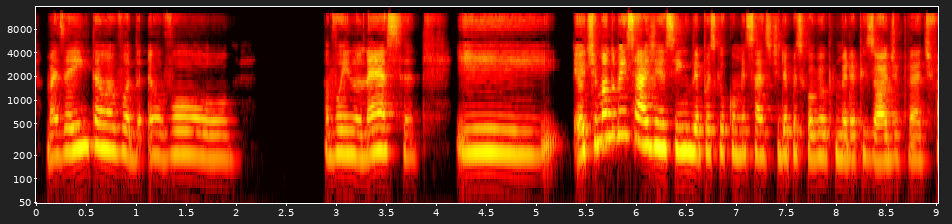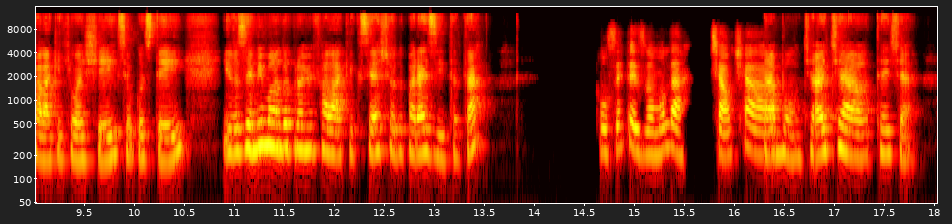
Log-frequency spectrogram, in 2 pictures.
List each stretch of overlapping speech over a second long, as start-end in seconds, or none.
none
